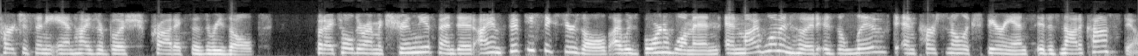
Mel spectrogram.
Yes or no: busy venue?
no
